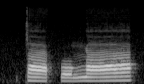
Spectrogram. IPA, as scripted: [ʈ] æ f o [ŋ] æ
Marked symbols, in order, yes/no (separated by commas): yes, yes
